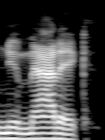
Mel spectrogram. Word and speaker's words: pneumatic: the Pentagon with the pneumatic tube systems. That's a silent P pneumatic.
